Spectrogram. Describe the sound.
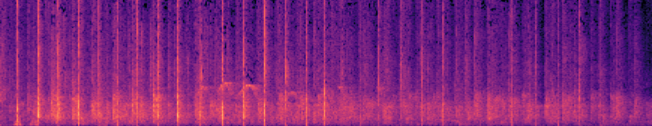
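Audience applause at the close of a community forum: many sharp claps in a fairly steady, rhythmic patter that keeps going for nearly nine seconds at moderate loudness.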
